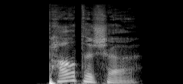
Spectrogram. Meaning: inflection of parthisch: 1. strong/mixed nominative masculine singular 2. strong genitive/dative feminine singular 3. strong genitive plural
- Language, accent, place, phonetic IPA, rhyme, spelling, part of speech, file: German, Germany, Berlin, [ˈpaʁtɪʃɐ], -aʁtɪʃɐ, parthischer, adjective, De-parthischer.ogg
